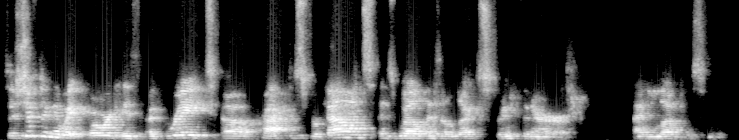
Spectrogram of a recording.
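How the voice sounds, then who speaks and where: Female fitness instructor, lowish pitch, unhurried encouraging step-by-step cues, recorded off-mic. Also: expressive, a bit bright. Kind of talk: exercise class instruction, cueing and counting moves. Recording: very echoey room, distant microphone.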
